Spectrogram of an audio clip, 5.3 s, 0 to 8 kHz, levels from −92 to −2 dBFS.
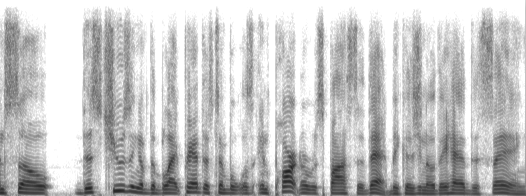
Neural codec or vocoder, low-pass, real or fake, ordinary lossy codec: none; 7.2 kHz; real; Opus, 24 kbps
